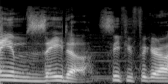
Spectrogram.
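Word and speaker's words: Xeyda: "I am Zeta." See if you figure out how to spell that, KTD.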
